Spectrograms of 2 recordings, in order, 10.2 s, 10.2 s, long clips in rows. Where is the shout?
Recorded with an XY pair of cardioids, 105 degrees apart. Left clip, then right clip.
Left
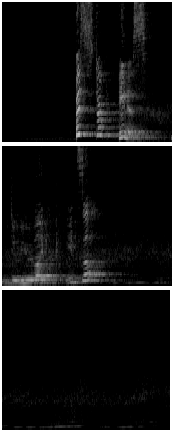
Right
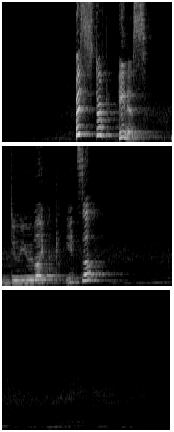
55° right, 0.6 m; by 5.2 s 80° right, 4 m.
